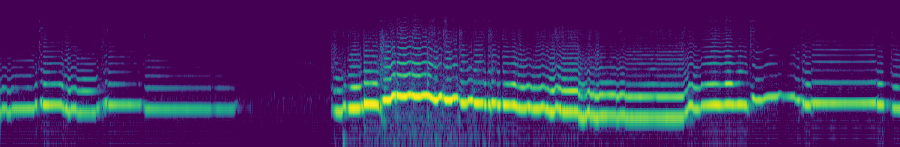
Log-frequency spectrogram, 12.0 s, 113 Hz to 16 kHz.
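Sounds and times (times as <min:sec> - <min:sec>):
bamboo flute long note: 0:00.0 - 0:03.2, 0:04.4 - 0:12.0.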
